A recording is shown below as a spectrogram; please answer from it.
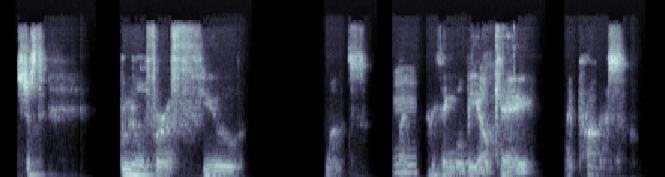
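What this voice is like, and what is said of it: Soothing, calm reassuring voice. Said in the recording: “in your soothing voice”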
